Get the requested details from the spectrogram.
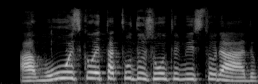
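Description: A woman with a high-pitched, animated voice speaks at a moderate pace with lively intonation. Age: 50s. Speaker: podcast host and cultural promoter. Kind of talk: casual interview. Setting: live stream.

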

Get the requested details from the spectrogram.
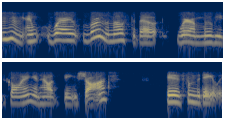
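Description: Lively intonation runs through an unremarkable speaking voice with a Canadian accent. The pace is moderate. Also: woman, medium pitch for a woman. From Canada. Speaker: production designer. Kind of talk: interview chat. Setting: phone call.

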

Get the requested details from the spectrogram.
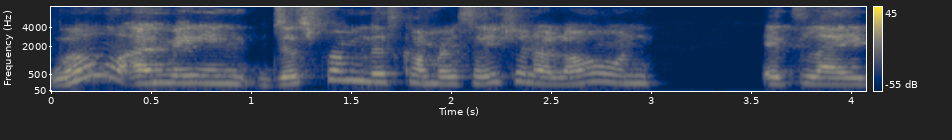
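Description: A woman with a Miami accent at a very slow pace, medium pitch, ordinary pitch variation. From Miami, Florida (Afro-Cuban family). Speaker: community organization founder. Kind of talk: interview conversation.

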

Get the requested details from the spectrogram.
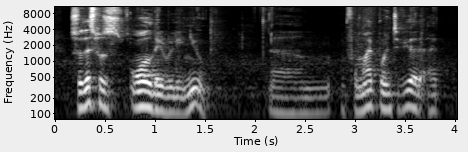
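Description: Amid noticeable background noise, a man with a fairly low pitch speaks at a fairly quick pace with ordinary pitch variation. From Tanzania. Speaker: startup founder and CEO. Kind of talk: interview.

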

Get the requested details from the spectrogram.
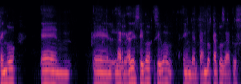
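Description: A man with a dark, mellow tone and medium pitch speaks at a fairly slow pace with fairly even intonation, the sound dry and close with no echo. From Mexico, Tijuana. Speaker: data analyst. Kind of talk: casual chat.

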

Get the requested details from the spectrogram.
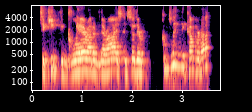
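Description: This is a man speaking. His pitch is high. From United States. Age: 50s. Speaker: sports photographer. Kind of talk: interview.

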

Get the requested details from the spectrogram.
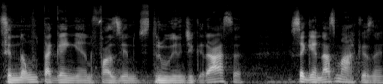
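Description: Over a very clean recording with a silent background, a man with a Minas Gerais accent speaks fairly quickly in a fairly low, monotone voice with flat intonation. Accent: Mineiro Brazilian Portuguese. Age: 20s. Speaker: comedy content creator. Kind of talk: casual chat.

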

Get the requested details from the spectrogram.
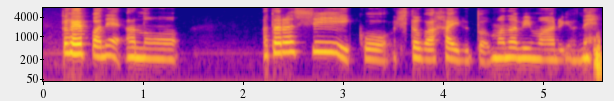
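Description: A woman's fairly high-pitched, unremarkable speaking voice, fairly slow, with lively intonation and big swings in loudness, in a dry, close sound with no echo. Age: 20s. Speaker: podcast co-host. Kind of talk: casual chat.

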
